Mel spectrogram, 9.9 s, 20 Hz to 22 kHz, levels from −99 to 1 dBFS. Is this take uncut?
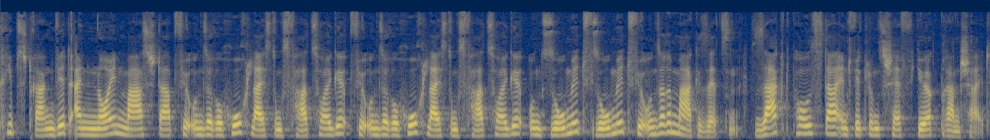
no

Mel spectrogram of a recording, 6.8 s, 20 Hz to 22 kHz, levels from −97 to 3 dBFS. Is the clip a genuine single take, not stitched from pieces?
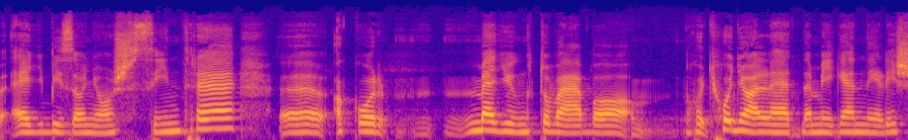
no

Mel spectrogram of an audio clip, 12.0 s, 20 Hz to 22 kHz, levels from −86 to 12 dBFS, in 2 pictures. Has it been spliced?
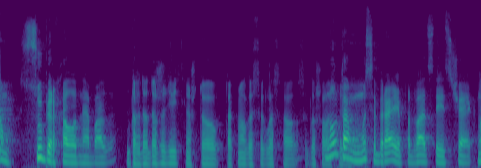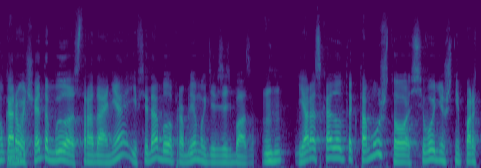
yes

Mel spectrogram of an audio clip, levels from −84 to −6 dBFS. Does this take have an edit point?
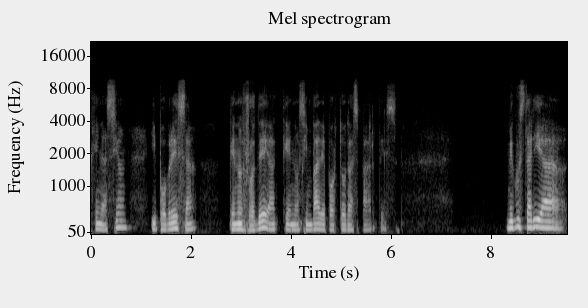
no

